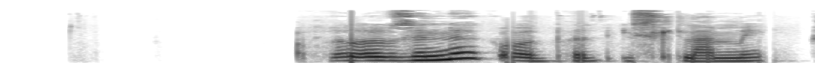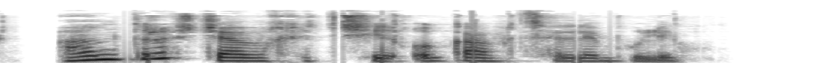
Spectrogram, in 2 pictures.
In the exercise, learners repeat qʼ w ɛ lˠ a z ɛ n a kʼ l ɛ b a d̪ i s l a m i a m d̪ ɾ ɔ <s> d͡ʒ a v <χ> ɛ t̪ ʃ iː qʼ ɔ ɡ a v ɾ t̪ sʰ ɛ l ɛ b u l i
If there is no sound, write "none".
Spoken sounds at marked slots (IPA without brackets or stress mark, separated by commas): s, χ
